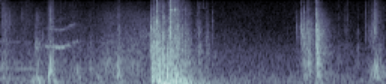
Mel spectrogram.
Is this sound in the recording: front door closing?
yes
